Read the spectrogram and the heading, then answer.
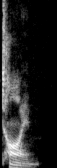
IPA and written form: taɪm (time)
